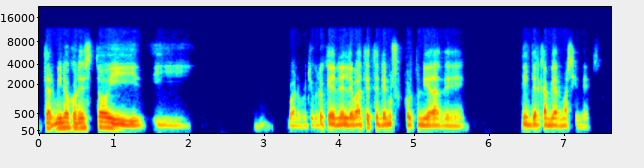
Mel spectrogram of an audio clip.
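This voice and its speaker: A low-voiced man talks as a university energy expert in a panel debate. His voice is mellow and his delivery measured, with pauses and fillers. The sound is dry, dull and lo-fi, like call audio. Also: no room sound.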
